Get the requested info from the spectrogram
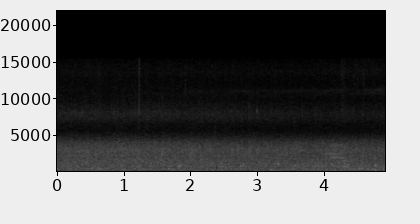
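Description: Rocky mountain stream flowing steadily over stones.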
